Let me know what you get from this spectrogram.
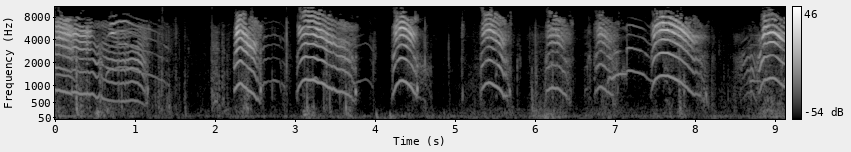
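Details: Baby kitten crying: a run of high, arching meows, each rising then falling, repeated about every second, bright and harmonic, the first few quieter and drawn out, with a faint low hum underneath.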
